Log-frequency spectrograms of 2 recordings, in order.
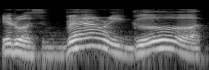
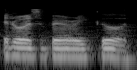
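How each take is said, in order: First: It is said with lively, warm feeling. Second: It is said flatly, without feeling. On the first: The praise gets through to the listener. The speaker calls it right. "이래야지" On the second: The praise does not get through to the listener. The speaker calls it wrong. "전달이 안 됩니다"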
